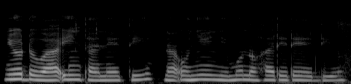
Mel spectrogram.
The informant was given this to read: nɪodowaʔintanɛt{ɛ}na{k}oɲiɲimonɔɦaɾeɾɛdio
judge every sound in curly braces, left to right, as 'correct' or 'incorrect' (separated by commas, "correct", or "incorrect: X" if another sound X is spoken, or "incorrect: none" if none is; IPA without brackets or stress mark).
incorrect: i, incorrect: ʔ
